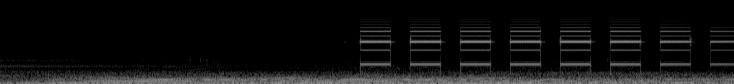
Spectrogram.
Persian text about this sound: مثل هر روز با صدای آلارم موبایل از خواب بیدار شدم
